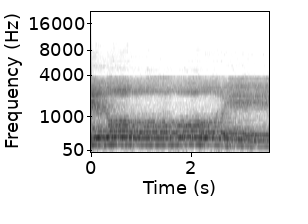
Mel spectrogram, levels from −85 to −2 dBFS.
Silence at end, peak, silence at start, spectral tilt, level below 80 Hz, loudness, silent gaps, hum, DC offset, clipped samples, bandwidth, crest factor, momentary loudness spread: 0 s; -16 dBFS; 0 s; -8 dB/octave; -76 dBFS; -30 LUFS; none; none; under 0.1%; under 0.1%; 4.1 kHz; 14 dB; 6 LU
